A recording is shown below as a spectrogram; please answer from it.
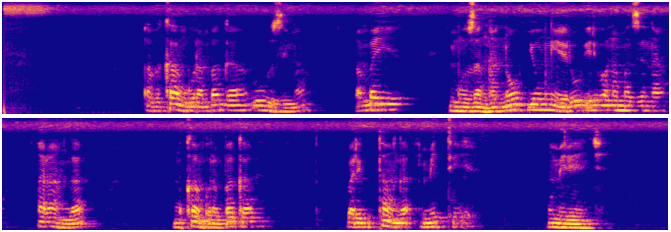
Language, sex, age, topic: Kinyarwanda, male, 18-24, health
